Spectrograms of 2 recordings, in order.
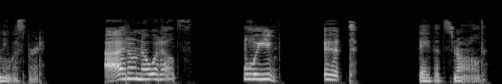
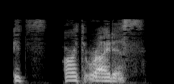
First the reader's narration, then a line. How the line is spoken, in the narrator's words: he muttered, looking cornered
